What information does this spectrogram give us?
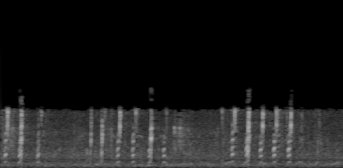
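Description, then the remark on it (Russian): Quail calling in a quick, irregular series of short, sharp chirps and clicks, some doubled, moderately loud against a faint background hiss, with no voices. “Перепел – это когда много выпил, а перепел – это птичка.”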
